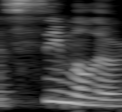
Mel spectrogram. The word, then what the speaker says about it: similar: Nhớ từ này đọc là similar trong âm đầu tiên các bạn nhá.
